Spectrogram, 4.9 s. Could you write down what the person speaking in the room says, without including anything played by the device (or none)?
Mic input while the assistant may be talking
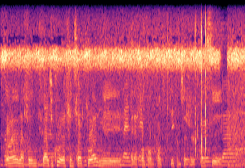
none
